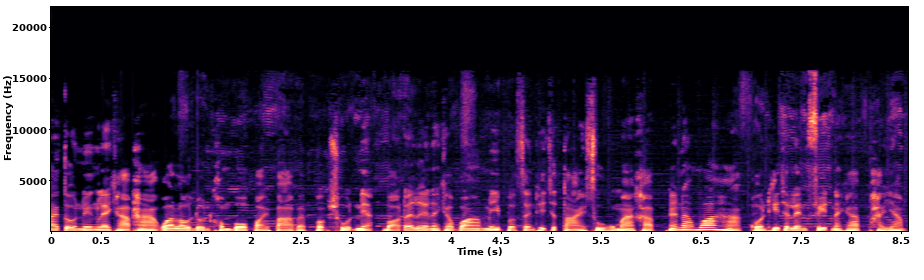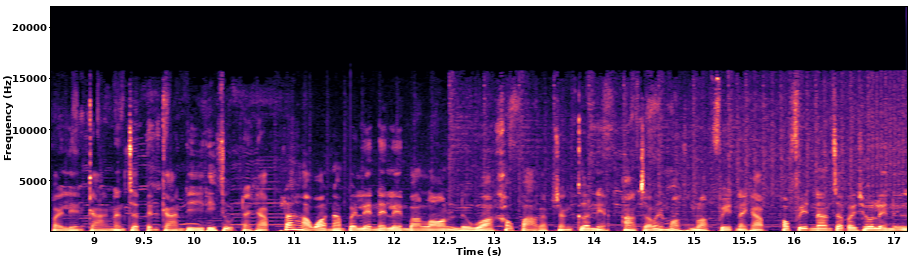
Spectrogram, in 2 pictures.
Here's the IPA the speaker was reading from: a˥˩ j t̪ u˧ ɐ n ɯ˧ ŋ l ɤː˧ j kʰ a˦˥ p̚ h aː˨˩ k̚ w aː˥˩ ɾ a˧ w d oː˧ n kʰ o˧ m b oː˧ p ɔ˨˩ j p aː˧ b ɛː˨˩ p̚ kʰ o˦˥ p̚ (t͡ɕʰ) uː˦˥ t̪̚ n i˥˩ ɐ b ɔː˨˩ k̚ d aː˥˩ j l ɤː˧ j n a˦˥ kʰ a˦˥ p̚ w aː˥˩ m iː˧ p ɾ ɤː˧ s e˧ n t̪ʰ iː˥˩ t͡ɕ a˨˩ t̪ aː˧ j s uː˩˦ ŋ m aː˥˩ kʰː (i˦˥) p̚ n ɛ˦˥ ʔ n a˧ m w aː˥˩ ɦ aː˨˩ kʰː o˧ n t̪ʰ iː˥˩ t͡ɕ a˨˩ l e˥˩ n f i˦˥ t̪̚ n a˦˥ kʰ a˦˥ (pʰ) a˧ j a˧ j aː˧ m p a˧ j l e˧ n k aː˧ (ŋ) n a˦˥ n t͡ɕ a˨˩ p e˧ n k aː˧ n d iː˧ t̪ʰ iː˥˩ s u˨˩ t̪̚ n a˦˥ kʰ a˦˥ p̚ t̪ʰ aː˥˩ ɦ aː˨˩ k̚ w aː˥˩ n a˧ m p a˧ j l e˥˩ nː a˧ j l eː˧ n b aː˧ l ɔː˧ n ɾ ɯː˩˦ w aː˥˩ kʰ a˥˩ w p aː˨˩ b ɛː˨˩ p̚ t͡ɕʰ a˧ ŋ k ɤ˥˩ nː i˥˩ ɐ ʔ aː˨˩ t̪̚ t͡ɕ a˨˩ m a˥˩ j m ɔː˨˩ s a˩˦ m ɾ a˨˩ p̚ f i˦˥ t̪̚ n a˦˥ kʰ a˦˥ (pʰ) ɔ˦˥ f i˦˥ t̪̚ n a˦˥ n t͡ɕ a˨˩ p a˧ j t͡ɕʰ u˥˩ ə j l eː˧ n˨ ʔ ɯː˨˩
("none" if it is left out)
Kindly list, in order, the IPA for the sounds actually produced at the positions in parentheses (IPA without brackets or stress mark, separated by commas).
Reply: t͡ɕʰ, a˦˥, pʰ, ŋ, pʰ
